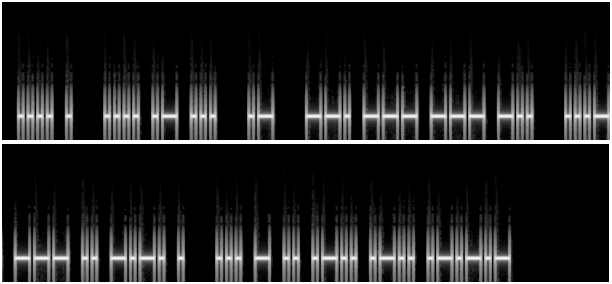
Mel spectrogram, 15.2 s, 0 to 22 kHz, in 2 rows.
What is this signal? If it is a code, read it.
Morse code, heard as a keyed tone, about 20 wpm, 700 Hz. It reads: HE HAS A GOOD VOICE STILL.
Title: Sentences from Top 500 Words 20wpm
